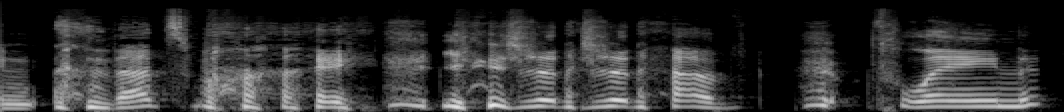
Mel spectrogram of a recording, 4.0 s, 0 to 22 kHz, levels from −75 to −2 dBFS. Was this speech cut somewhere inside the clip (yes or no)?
yes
